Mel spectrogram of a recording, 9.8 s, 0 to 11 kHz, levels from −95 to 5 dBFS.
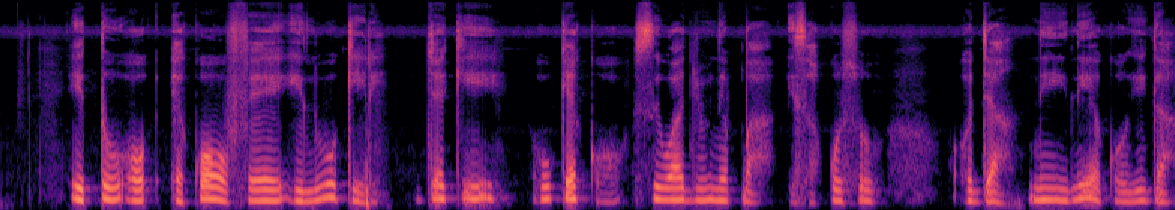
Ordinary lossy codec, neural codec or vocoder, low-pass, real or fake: none; none; none; real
